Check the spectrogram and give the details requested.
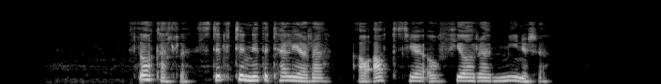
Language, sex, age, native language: Icelandic, other, 20-29, English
